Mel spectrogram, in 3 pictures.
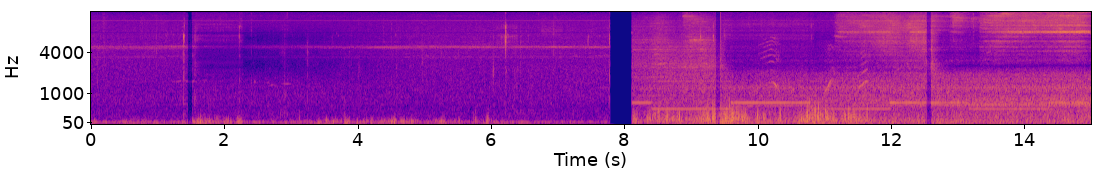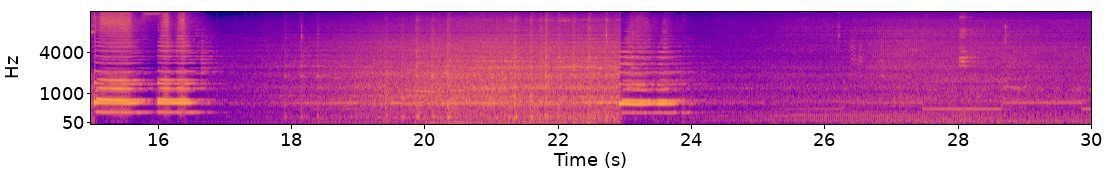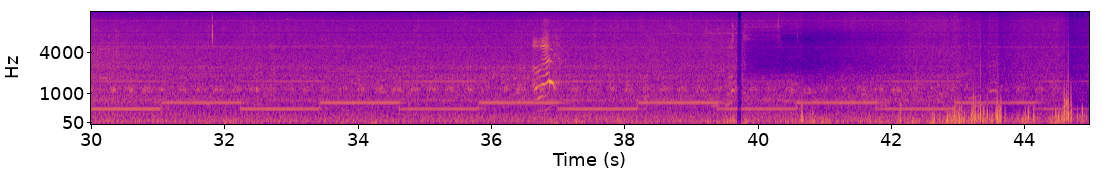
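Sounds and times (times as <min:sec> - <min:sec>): locomotive engine and wheels: 0:00.0 - 0:44.9
two-tone warning alarm: 0:06.6 - 0:16.9, 0:18.1 - 0:24.3, 0:26.9 - 0:44.9
locomotive horn blasts: 0:14.4 - 0:17.2, 0:22.6 - 0:24.4, 0:27.8 - 0:29.2.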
